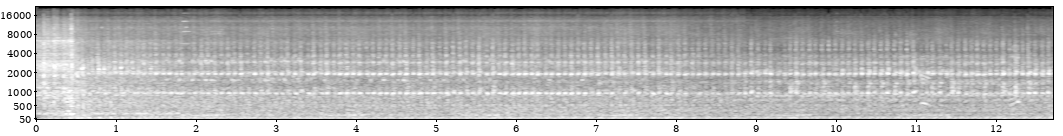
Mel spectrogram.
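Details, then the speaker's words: Jeep YJ idling with a thin, steady high squeal over ticking after a new alternator was fitted. One squeal was eliminated but this different one remains; the owner suspects the harmonic balancer, not confirmed. "she's still squealing it's a different squeal though so we eliminated one of the squeals and now we're having another one theory on it right now we think that it's the harmonic balancer not sure yet"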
